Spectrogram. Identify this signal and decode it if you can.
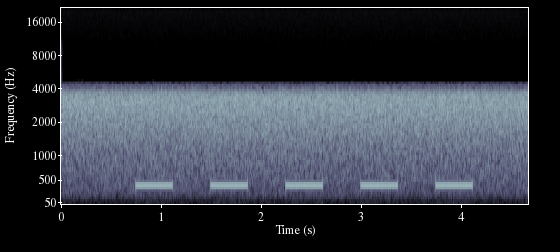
Telephone call progress tone (as in the UK, Australia and similar networks), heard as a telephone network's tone, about 400 Hz, 0.375 s on and 0.375 s off, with phone line noise. Busy tone.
